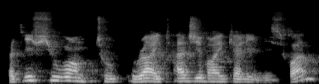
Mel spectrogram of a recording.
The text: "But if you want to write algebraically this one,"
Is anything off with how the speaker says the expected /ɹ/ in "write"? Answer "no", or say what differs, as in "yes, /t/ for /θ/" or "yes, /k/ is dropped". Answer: no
